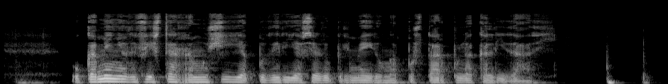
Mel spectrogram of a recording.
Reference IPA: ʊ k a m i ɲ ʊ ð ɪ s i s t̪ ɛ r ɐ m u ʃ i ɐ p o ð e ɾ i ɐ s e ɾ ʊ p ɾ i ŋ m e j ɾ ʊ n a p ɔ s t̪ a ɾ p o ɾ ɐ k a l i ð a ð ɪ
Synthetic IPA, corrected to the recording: ʊ k a m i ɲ ʊ ð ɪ f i s t̪ ɛ r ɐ m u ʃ i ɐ p o ð e ɾ i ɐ s e ɾ ʊ p ɾ i m e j ɾ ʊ ŋ a p o s t̪ a ɾ p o l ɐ k a l i ð a ð ɪ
